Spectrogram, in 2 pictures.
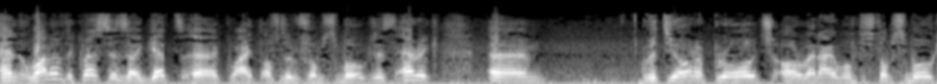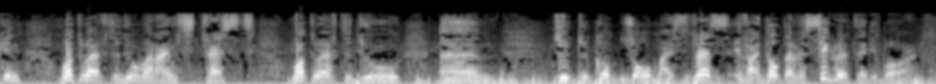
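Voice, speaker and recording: Over noticeable background noise, a man with a Belgian accent talks at a fairly quick pace in a high pitch with ordinary pitch variation. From Belgium. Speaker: stop smoking coach. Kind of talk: sales pitch. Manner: halting.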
